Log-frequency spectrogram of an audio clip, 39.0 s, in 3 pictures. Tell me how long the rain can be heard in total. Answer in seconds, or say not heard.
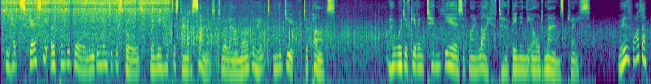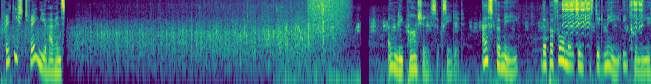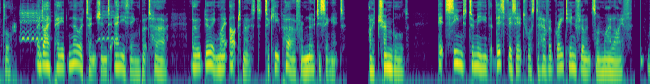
20 s.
